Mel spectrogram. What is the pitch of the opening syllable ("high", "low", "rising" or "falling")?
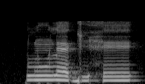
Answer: high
